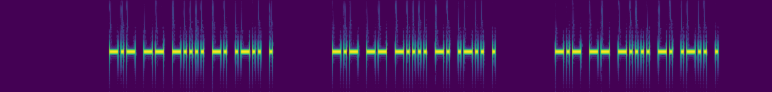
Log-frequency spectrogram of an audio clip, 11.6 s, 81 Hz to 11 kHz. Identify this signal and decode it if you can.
Morse code, heard as a keyed tone, about 28 wpm, 700 Hz. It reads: KM6NLE KM6NLE KM6NLE
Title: USA Call Signs - 6 Characters - Repeated 3x - 28wpm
